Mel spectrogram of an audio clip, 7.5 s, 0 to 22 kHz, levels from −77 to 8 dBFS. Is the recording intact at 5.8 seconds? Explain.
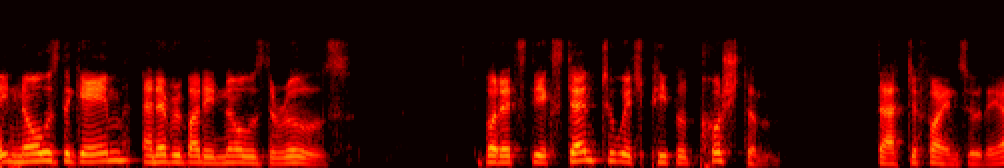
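No. At 5.8 s, as throughout the clip, the speech carries plainly audible Opus voice compression. Nothing is present above about 8.5 kHz, and the speech is muffled, hoarse and somewhat robotic. The cause is Opus's SILK linear-prediction coder working in wideband mode on 20 ms frames. Such a low bitrate, consistent with roughly 12 kbps, forces a narrowed band and a coarsely coded excitation signal.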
